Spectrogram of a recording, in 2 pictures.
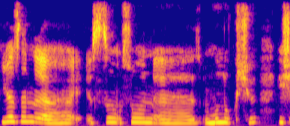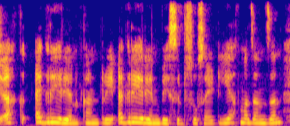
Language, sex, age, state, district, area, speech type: Kashmiri, female, 30-45, Jammu and Kashmir, Budgam, rural, spontaneous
